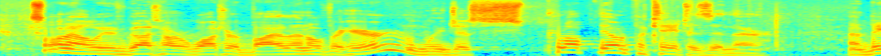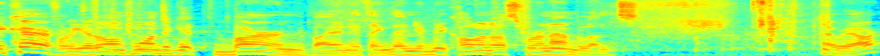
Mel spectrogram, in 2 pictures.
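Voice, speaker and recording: Through noticeable background noise, a man talks at a very fast pace and fairly high pitch. His pitch swings very widely while his loudness stays very even. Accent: Irish. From Ireland, County Cork. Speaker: firefighter. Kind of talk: cooking demonstration. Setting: fire station kitchen. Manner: hesitant, with fillers.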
